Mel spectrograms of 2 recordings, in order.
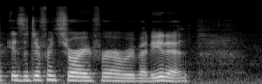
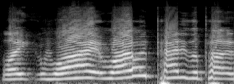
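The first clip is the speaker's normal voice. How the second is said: usual speaking voice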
